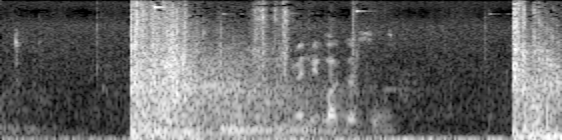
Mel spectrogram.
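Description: A loud blast booms and rumbles away.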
